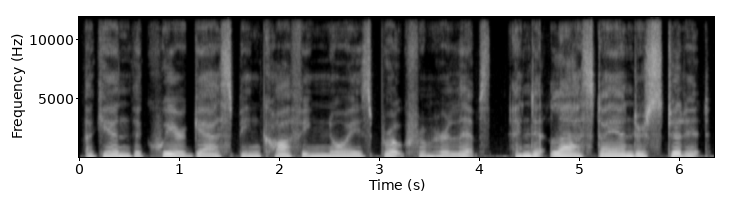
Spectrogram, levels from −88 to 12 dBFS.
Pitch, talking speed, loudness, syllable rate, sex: 180 Hz, 150 wpm, -16 LUFS, 3.9 syllables/s, female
